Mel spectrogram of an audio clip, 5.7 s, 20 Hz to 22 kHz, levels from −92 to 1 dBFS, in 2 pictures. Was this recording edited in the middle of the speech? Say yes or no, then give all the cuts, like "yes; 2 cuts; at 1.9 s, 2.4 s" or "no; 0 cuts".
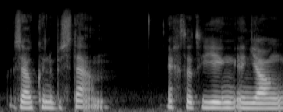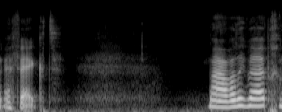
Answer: no; 0 cuts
